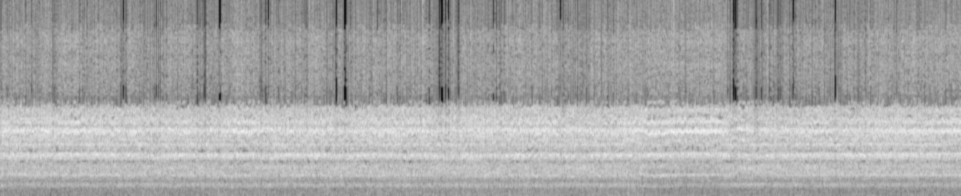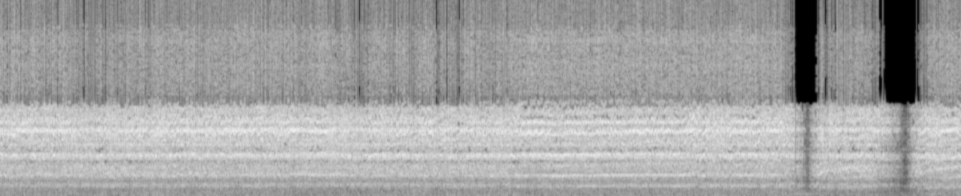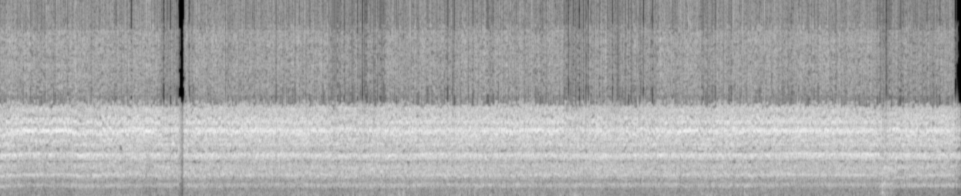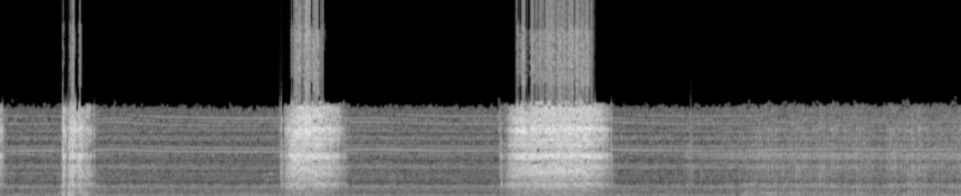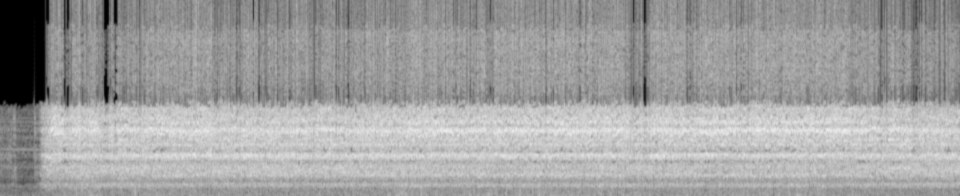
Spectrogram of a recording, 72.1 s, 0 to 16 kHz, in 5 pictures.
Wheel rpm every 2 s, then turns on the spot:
230, 230, 230, 230, 230, 230, 230, 230, 240, 230, 230, 210, 200, 110, 210, 230, 230, 230, 230, 230, 230, 140, 0, 20, 10, 90, 20, 20, 20, 160, 230, 230, 230, 230, 230, 220.
54-58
